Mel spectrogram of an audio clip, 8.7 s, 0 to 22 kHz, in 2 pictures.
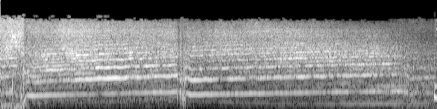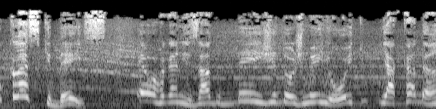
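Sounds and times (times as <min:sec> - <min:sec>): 
historic race car engine screaming at a historic car motorsport event in central France: 0:00.0 - 0:08.7
speech: 0:04.6 - 0:08.7.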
